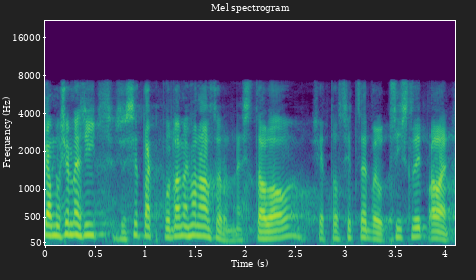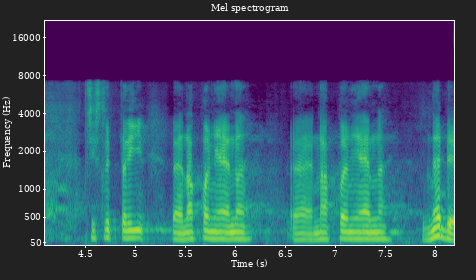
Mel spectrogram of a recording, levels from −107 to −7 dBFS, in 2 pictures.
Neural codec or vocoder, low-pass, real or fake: codec, 16 kHz, 2 kbps, FreqCodec, larger model; 7.2 kHz; fake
